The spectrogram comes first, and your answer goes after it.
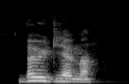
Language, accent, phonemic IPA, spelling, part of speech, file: French, Canada, /bø.ɡlə.mɑ̃/, beuglement, noun, LL-Q150 (fra)-beuglement.wav
- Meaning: a moo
